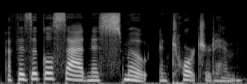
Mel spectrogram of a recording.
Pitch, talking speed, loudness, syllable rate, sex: 200 Hz, 170 wpm, -19 LUFS, 5.8 syllables/s, female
